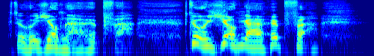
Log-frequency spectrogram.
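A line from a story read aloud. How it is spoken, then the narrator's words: Sobbing. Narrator (German): schluchzte Gurney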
